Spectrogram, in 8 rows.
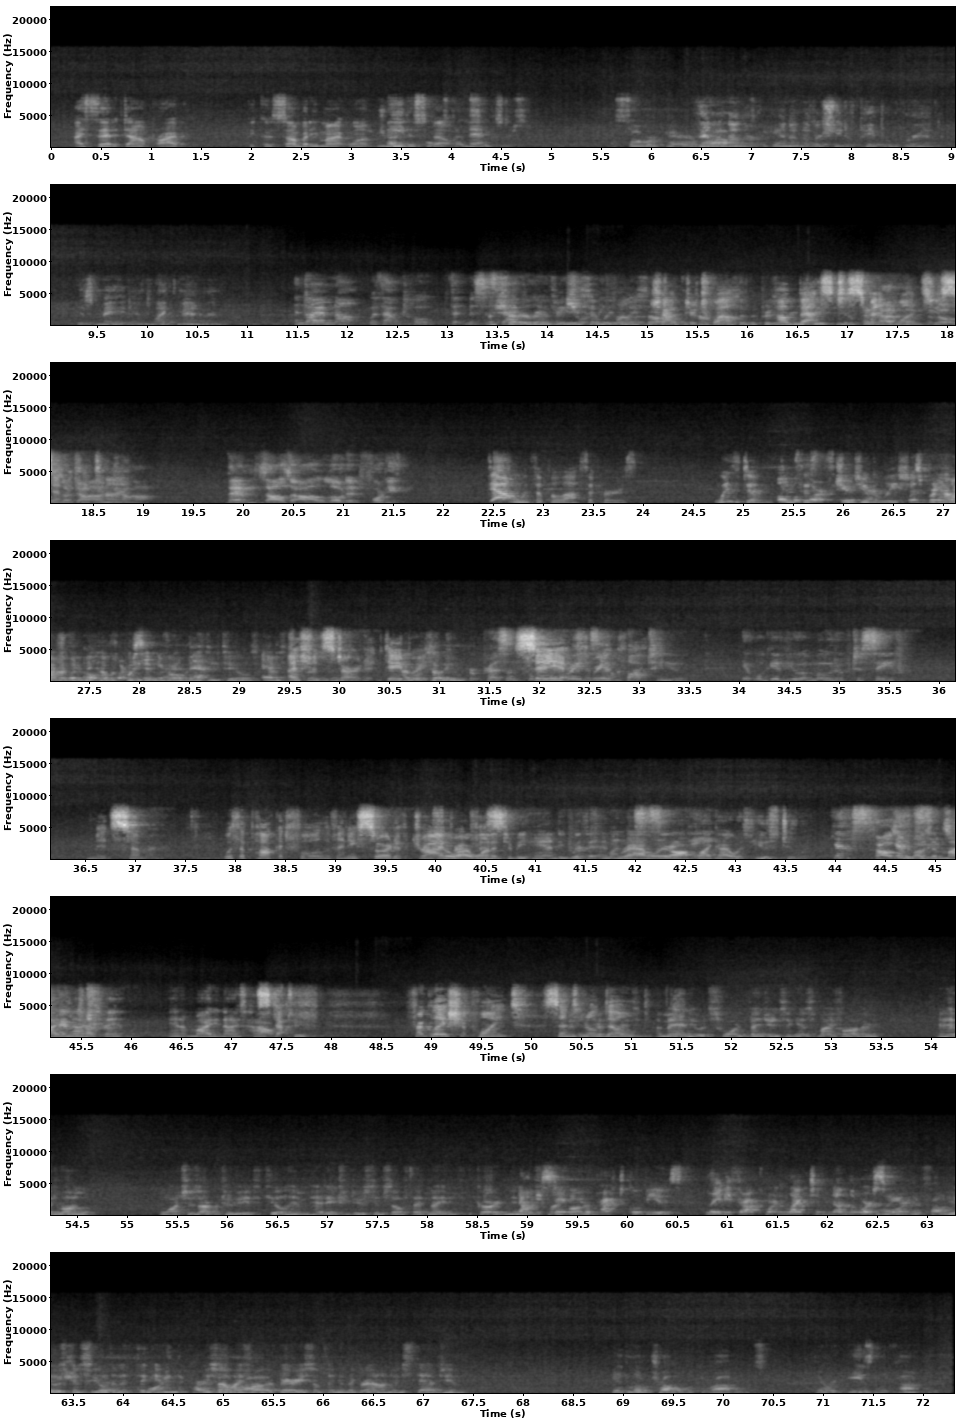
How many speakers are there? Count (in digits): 9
